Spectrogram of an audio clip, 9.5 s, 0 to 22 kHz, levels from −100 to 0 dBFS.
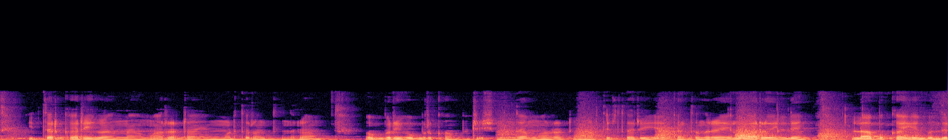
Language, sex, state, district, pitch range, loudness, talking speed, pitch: Kannada, male, Karnataka, Belgaum, 135-140 Hz, -18 LUFS, 115 wpm, 140 Hz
